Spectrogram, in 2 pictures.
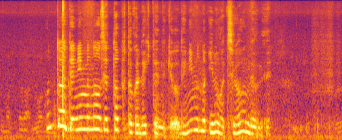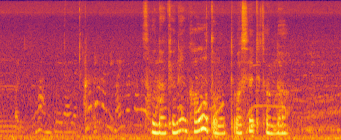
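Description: A young woman speaks calmly close by.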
